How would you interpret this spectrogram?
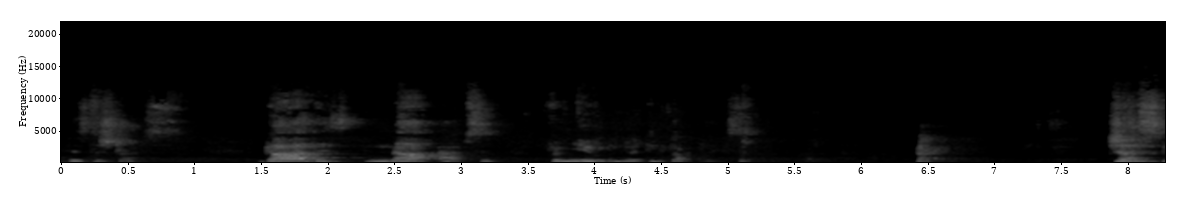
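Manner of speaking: slow hushed reassurance, fading to a whisper. Acted. Pastor hushing the room to reassure the hurting. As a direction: soften and slow to a near whisper.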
